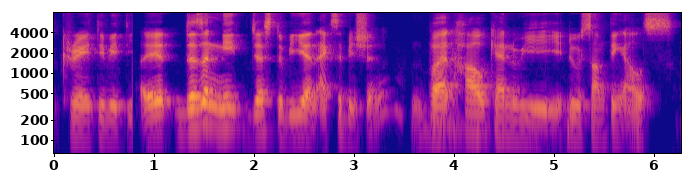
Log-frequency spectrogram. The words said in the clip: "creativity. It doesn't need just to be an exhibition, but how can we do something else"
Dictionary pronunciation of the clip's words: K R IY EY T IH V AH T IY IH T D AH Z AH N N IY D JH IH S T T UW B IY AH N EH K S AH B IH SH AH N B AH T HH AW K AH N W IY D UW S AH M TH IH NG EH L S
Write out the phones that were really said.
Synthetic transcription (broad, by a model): K R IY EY T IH V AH T IY IH T D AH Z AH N N IY D JH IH S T T UW B IY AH N EH K S AH B IH SH AH N B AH T HH AW K AH N W IY D UW S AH M T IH NG EH L S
